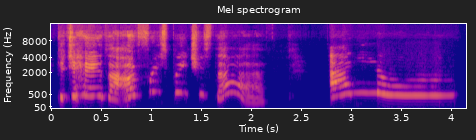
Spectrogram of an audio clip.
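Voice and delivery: very high, excited squeak; high squealed hello; delighted pet talk. Real, not acted. Showing dog's hello.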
